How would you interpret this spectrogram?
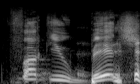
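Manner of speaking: high mock snap at the comic, rising in volume; retold curse-out. Woman in mink coat cursing out the comic, mock angry. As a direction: fire it back like the offended woman. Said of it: "She, she said".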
